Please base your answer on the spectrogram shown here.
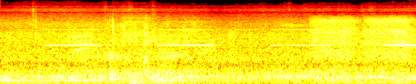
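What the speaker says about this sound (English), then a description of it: "they've decided to ask him to reverse" A truck reversing at a Wickes site, its reversing alarm giving repeated steady beeps over a loud diesel engine rumble close by, with no speech.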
